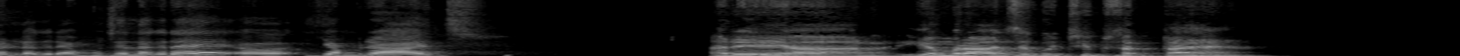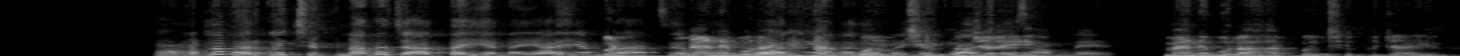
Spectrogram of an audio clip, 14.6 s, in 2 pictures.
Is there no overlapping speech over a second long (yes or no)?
no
